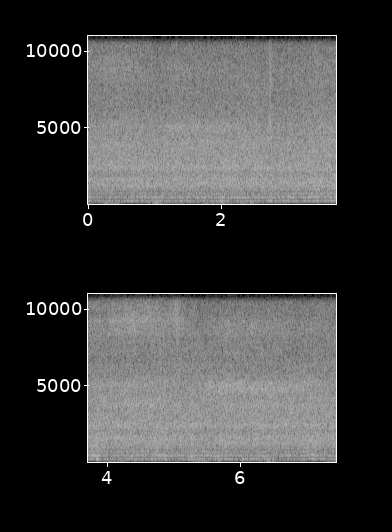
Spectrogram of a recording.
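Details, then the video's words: Many honey bees humming together at their apiary hive; an even, unbroken buzzing drone holds steady from start to finish, with flickering low rumble beneath and nothing else standing out. "Busy Bees Buzzing Sound"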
